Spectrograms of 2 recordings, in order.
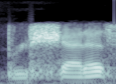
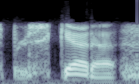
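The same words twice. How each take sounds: First: Bruschetta said broo-SHET-uh; anglicized pronunciation. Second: Bruschetta said broo-SKET-uh; Italian-style pronunciation. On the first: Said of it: "some people pronounce it bruschetta". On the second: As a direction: say bruschetta with a hard sk in the middle. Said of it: "as it would be in Italian". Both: Shown as a demonstration.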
